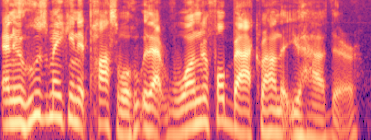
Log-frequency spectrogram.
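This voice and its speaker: A man's voice: on the high side, sing-song, a little fast, no room sound. Chatty man hosting a livestream. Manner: chatty, upbeat, repeats words and restarts often. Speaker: livestream show host. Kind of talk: casual livestream interview.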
